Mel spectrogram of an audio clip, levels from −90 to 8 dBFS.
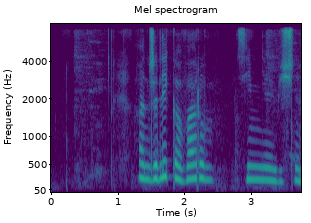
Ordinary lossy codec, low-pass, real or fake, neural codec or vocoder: none; 7.2 kHz; real; none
